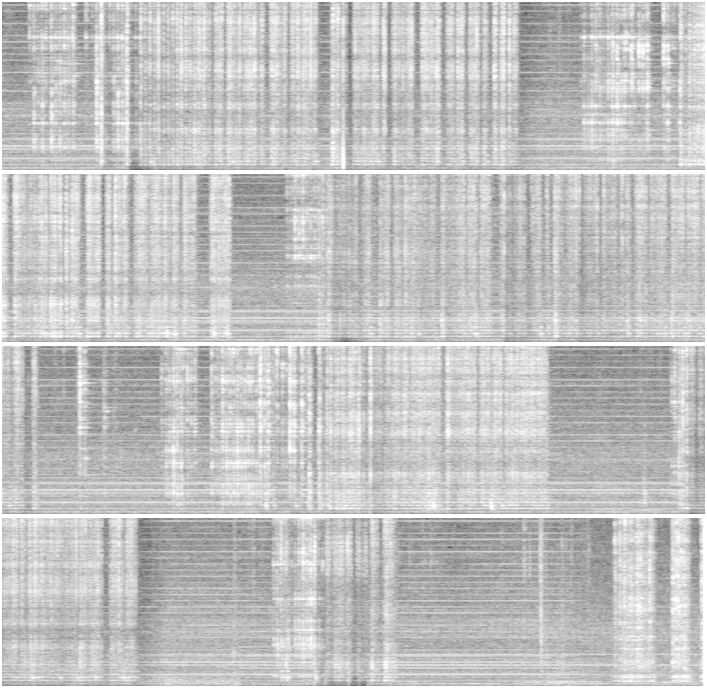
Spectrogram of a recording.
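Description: Stick-welding arc crackling and hissing as the electrode burns. It comes in several runs of a few seconds each, separated by short pauses.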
